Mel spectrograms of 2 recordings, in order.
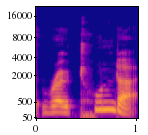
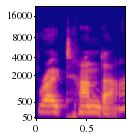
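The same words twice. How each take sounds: First: Rotunda with an OO, ro-TOON-da; rotunda, oo vowel; Marianne's pronunciation. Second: Rotunda with UH, ro-TUN-da; rotunda, short u; correct pronunciation. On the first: Retold or imitated. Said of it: "as my friend Marianne says". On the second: Shown as a demonstration. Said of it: "It's rotunda".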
